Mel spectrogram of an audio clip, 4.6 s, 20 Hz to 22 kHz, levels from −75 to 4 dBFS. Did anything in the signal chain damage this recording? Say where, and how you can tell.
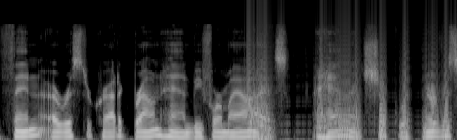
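Yes, buffer tearing at the driver or buffer stage from 2.45 s to the end. The 200 Hz robotic buzz fits a 5 ms period: writer and reader cross, so about a fifth of each buffer replays audio around 10 ms old. Unlike isolated dropouts, the buzz is continuous and present only with signal.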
